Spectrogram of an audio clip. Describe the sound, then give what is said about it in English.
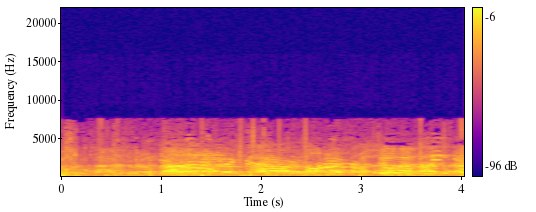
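A loud mob of many overlapping voices shouts and jeers together, taunting and pursuing a woman, in a continuous, rowdy clamor, with scattered thumps and footfalls mixed into the din. “What is that mob? Why do they taunt the woman?”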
